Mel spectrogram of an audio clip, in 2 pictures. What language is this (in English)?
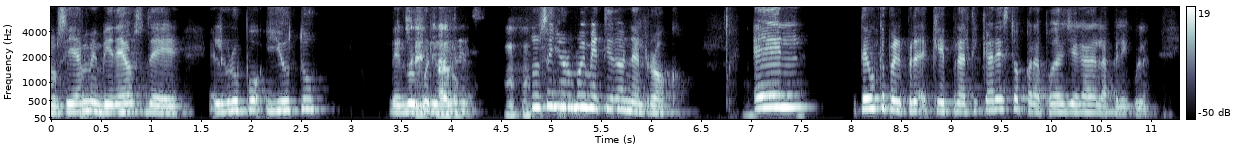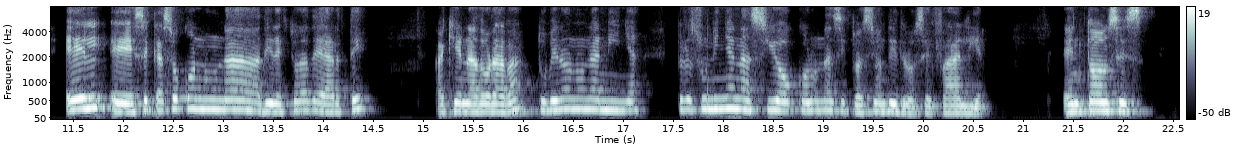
Spanish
